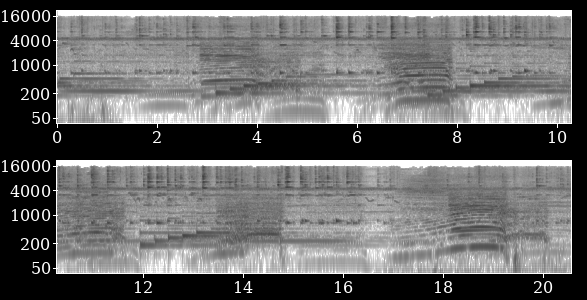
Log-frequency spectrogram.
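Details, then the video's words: Several moos from cows grazing grass, each a long harmonic bellow arriving every few seconds, overlapping at times, with constant cowbell ringing and clanking throughout. "Cows Eating Grass"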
